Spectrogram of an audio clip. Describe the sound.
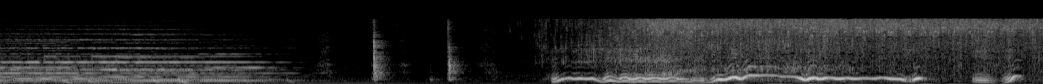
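Kitchen cooking sounds include a few sharp knocks like chopping, then a steady hiss under a wavering tonal melody.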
